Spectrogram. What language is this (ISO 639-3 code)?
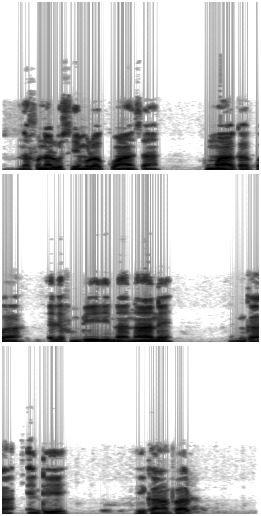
luy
